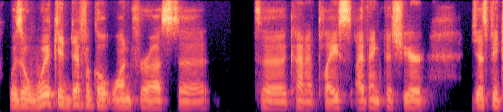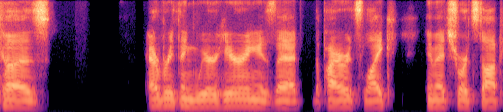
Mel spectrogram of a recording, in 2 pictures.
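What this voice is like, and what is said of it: Massachusetts accent. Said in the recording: “my Massachusetts accent is going to come out here”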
